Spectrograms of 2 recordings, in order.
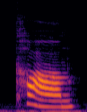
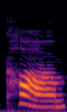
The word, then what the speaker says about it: calm: So normally if we have an AL combination, we don't pronounce the L.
